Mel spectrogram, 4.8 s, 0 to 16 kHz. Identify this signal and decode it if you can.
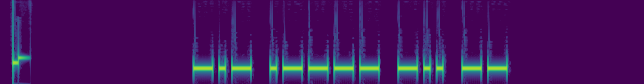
Morse code, heard as a keyed tone, about 25 wpm, 700 Hz. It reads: K1DM
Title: K1USN SST QSO Practice - 25wpm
